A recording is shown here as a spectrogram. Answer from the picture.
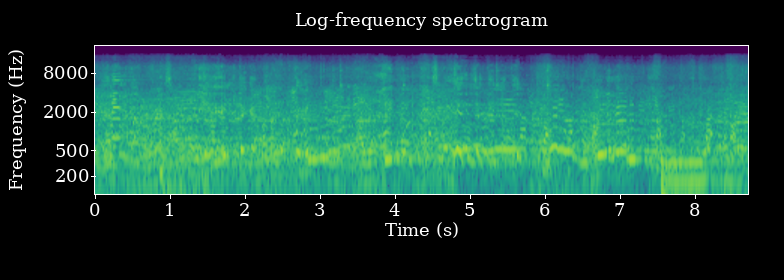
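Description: Audience and band members chattering between songs, with scattered instrument sounds from the band on stage. A steady held note comes in shortly before the end.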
